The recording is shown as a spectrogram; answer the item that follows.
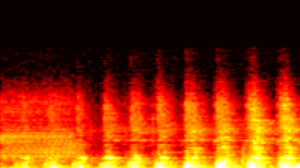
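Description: Small rubber eraser shaped like a drink cup rubbed rapidly back and forth over pencil lines on a sheet of paper, about five or six scrubbing strokes a second.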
